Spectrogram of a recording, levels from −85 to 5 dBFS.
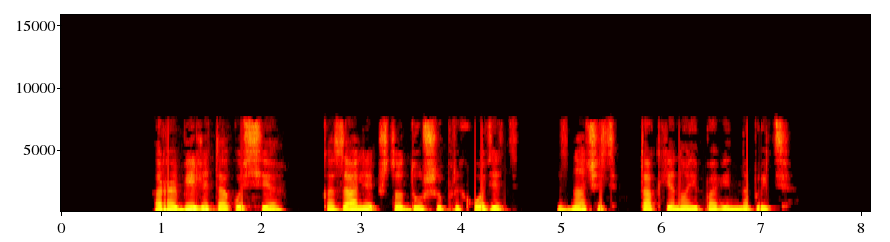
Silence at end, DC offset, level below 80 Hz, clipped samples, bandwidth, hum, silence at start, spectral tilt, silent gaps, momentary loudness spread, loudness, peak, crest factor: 0.85 s; under 0.1%; -60 dBFS; under 0.1%; 7.8 kHz; none; 0.95 s; -5.5 dB/octave; 2.56-2.61 s, 4.76-4.95 s; 11 LU; -22 LUFS; -6 dBFS; 16 dB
